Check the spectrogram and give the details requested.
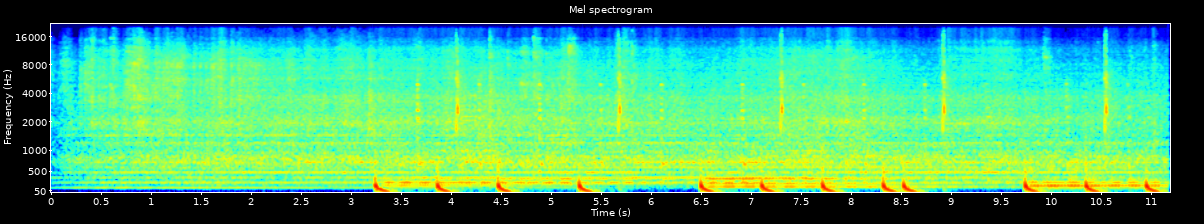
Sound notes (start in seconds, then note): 0.8 garage door opens; 3.2 slow instrumental music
